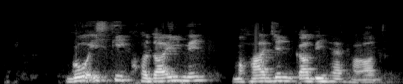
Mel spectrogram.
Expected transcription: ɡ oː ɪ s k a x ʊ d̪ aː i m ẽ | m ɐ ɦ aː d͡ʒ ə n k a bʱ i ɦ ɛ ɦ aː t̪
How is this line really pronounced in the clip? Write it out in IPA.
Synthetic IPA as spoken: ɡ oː ɪ s k i x ʊ d̪ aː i m ẽ | m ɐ ɦ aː d͡ʒ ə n k a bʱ i ɦ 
